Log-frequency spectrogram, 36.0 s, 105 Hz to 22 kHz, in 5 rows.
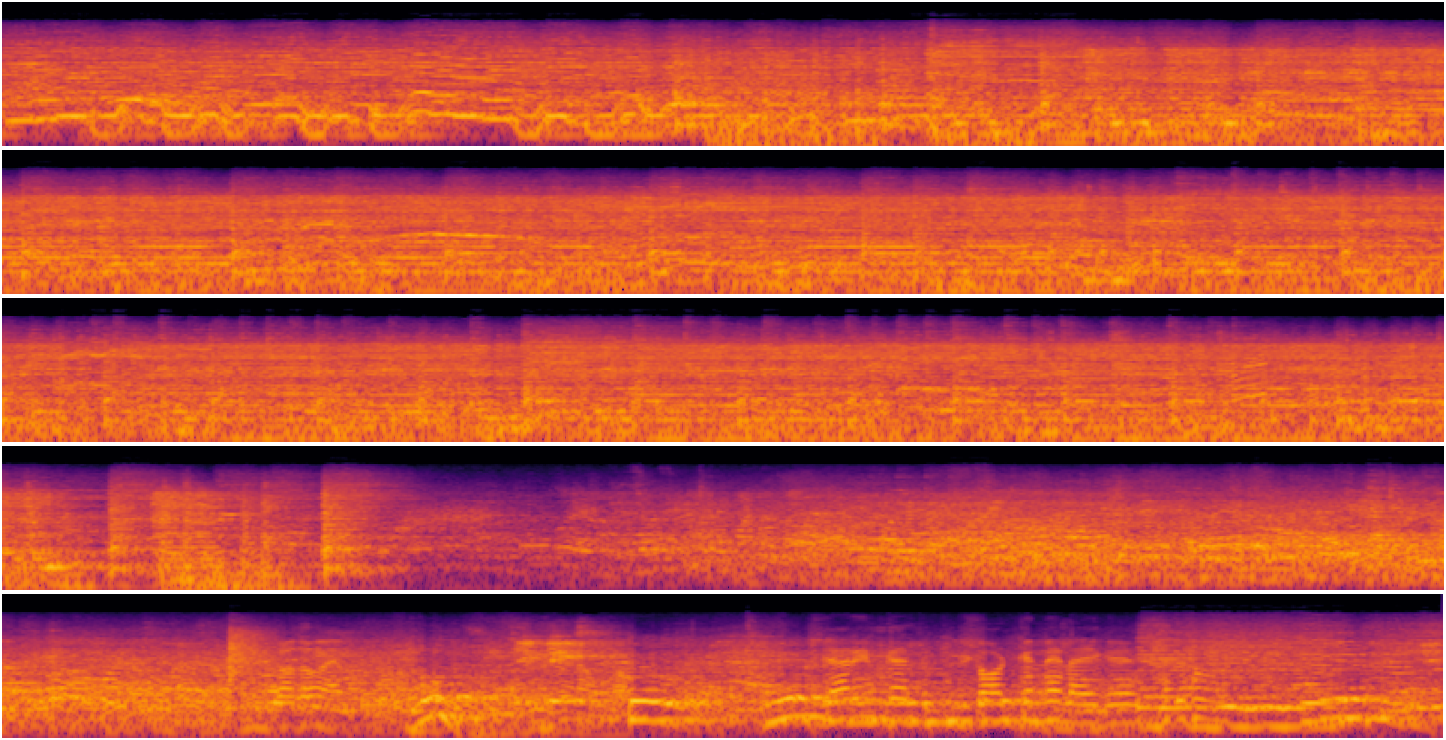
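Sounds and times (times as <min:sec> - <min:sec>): electric guitars: 0:00.0 - 0:23.5, 0:34.5 - 0:36.0
heavy metal band playing live: 0:00.0 - 0:23.7, 0:34.5 - 0:36.0.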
